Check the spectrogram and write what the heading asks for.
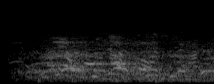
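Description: Quiet chatter of many voices from football spectators, fading in from silence over the first half second.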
